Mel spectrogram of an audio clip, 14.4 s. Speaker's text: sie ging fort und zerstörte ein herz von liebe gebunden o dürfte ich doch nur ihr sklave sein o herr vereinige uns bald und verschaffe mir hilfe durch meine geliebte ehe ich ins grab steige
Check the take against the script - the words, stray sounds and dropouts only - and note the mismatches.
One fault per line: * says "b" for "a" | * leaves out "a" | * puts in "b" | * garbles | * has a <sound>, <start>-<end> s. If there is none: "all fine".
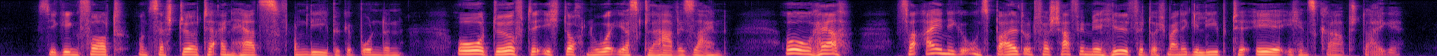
* has a dropout, 2.9-2.9 s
